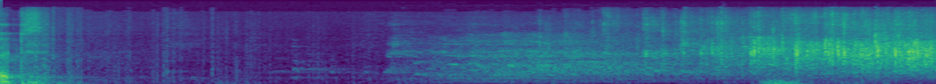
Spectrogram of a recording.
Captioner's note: laughter, Clapping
